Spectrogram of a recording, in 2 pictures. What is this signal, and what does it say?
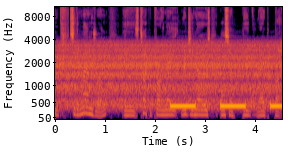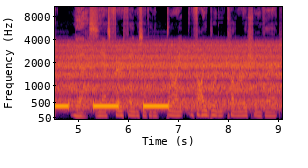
Telephone call progress tone (single-tone plan, as in Europe, Japan and elsewhere), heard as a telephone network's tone, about 400 Hz, 0.5 s on and 0.5 s off, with phone line noise and speech in English. Busy tone.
